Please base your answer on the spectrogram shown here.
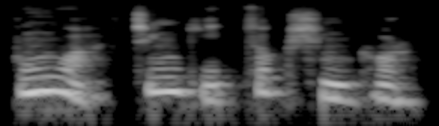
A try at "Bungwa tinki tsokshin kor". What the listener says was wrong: So the thing is that when we're pronouncing it together, what you're doing is you're putting too much emphasis on this, so it becomes bungwa. But it has to be bungwa. So without a pause, bungwa tinki tsokshin kor.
